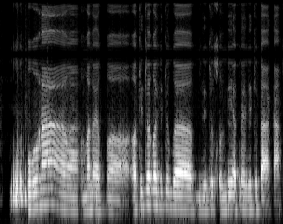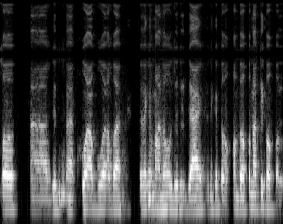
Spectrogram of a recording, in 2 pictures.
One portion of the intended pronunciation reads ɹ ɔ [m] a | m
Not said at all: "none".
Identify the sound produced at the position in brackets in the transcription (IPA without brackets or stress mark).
n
